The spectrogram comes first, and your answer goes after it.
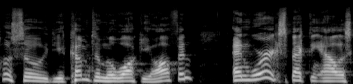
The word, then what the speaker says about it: Milwaukee: And then Alice Cooper's like, yep, Pete, it's actually pronounced Milwaukee.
